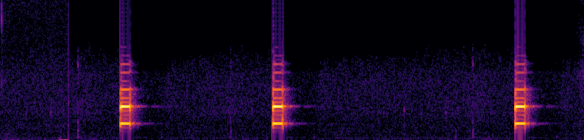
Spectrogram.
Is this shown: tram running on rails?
no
